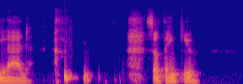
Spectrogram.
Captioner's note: laugh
